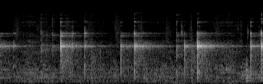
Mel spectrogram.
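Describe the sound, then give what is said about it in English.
Nuts being muddled in a glass jar for a sticky date espresso martini liqueur, a few bright ringing clinks of the muddler against the glass amid softer knocks, in a steady rhythm. “just easier to get the nuts from the tray into the jar. Okay, once we've done that, we're just gonna muddle these down. Basically, we just wanna crush them all up.”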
